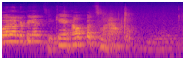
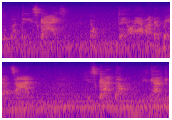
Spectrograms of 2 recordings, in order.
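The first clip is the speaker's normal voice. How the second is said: whispered aside; 16 dB quieter than usual. Real, not acted. Whispered aside about cavemen.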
